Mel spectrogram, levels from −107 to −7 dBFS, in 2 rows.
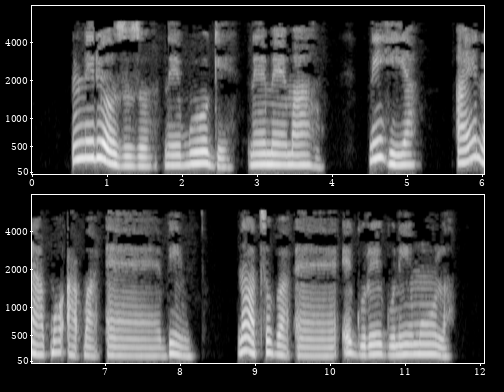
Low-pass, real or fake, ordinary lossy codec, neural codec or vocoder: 7.2 kHz; real; MP3, 24 kbps; none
